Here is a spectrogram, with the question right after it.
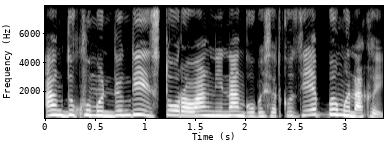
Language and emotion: Bodo, angry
